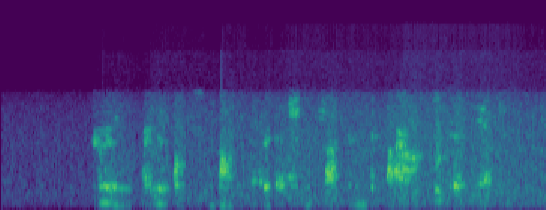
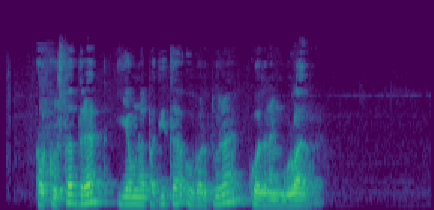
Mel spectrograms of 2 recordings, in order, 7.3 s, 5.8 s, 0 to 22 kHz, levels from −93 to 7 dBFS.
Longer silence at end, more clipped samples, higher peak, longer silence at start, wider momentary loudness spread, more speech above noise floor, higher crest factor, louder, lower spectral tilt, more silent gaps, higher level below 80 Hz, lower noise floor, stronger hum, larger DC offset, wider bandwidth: second, 0 s vs 1.5 s; neither; about the same, -8 dBFS vs -8 dBFS; first, 1.25 s vs 0.5 s; first, 17 LU vs 8 LU; second, 37 dB vs 48 dB; about the same, 20 dB vs 20 dB; about the same, -26 LUFS vs -27 LUFS; second, -6 dB/octave vs -7.5 dB/octave; neither; about the same, -74 dBFS vs -78 dBFS; second, -62 dBFS vs -74 dBFS; neither; neither; about the same, 9 kHz vs 9.6 kHz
